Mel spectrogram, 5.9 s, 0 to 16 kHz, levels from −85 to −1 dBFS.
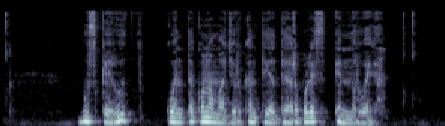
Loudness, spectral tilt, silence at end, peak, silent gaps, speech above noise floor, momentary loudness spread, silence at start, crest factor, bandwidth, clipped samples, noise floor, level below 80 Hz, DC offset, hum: -23 LUFS; -7 dB/octave; 0.85 s; -6 dBFS; none; 45 dB; 13 LU; 1.05 s; 18 dB; 11.5 kHz; under 0.1%; -67 dBFS; -54 dBFS; under 0.1%; none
